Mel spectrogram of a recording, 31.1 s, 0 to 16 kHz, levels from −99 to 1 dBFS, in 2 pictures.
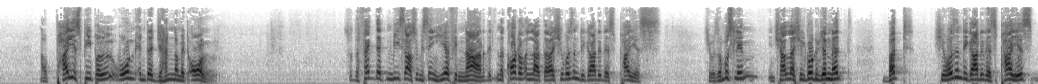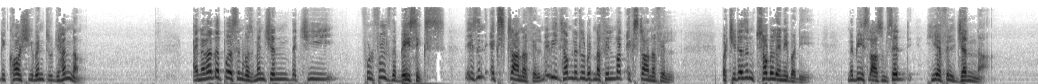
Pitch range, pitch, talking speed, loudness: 200-250 Hz, 225 Hz, 160 wpm, -18 LUFS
